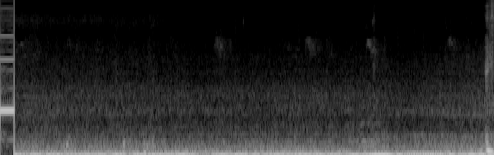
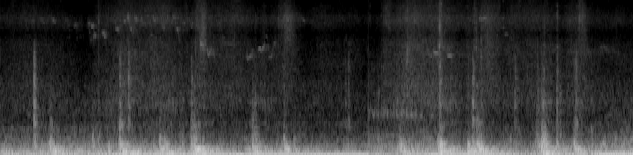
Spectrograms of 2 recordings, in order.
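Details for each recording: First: Fiat Punto driving slowly while turning after repair to fix a front knock (CV joint next suspect if it persisted): only low road rumble and tyre noise, no clunks or rhythmic knocking; knock fixed. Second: Fiat Punto with loud knocking when turning left and right at slow speed: heavy irregular clunks over a low rumble, like a train over tracks, suspected worn strut top mounts; broken springs still to be checked.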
